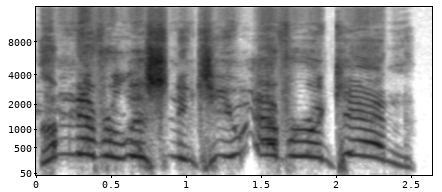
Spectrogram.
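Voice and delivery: high, squeaky laughing impression of a GM; hammed-up whiny exec voice, cracking with laughter; squealing mock general manager; mock Trent Baalke.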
